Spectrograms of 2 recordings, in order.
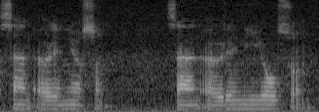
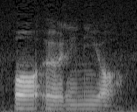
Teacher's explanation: in spoken language, we don't pronounce the R in ior in most cases, like for sen, the second one, sen öğreniyorsun is usually pronounced without the R. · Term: skip the R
